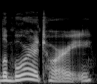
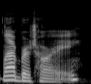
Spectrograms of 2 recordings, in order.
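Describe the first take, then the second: First: Every syllable is pronounced, none dropped. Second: A middle syllable is dropped from the word. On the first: "other three-syllable words in which the middle syllable is often dropped" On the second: "which is often pronounced"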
